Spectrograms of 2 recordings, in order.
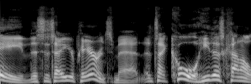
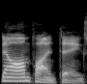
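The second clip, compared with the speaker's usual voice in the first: mocking a snide, passive-aggressive tone. Imitating her turning down more wine: imitating a passive-aggressive reply.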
